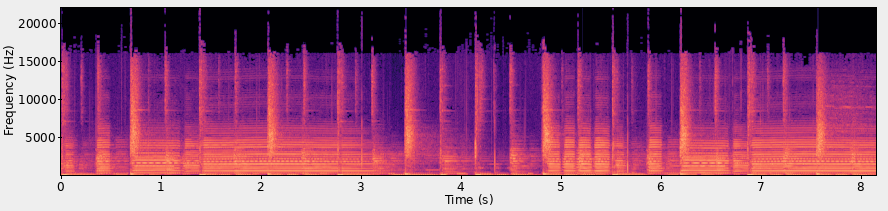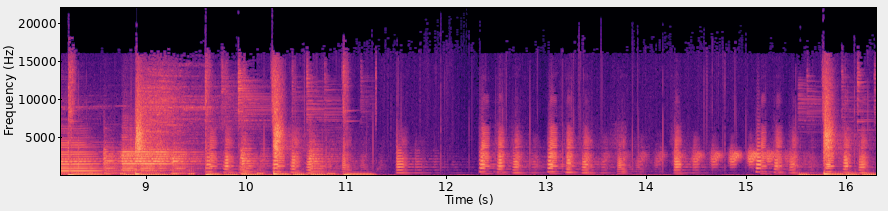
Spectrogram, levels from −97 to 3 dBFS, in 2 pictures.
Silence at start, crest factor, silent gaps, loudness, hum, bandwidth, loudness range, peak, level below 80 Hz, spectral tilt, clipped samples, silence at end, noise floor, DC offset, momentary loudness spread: 0 s; 18 dB; none; -17 LUFS; none; 19.5 kHz; 9 LU; 0 dBFS; -28 dBFS; -2 dB/octave; under 0.1%; 0 s; -44 dBFS; under 0.1%; 13 LU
